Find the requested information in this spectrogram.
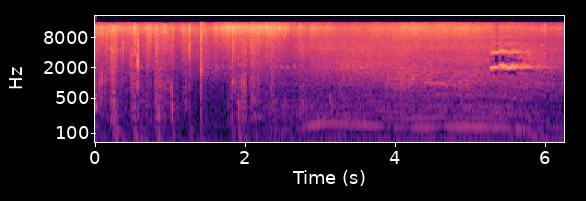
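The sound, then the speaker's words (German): A black Mercedes car driving, a low steady engine hum that sets in partway through, preceded by a series of sharp clicking knocks. “Ein schwarzer Mercedes.”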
